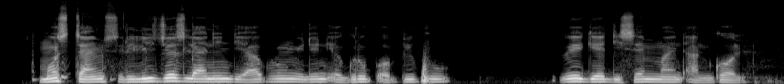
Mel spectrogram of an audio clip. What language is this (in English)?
Nigerian Pidgin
